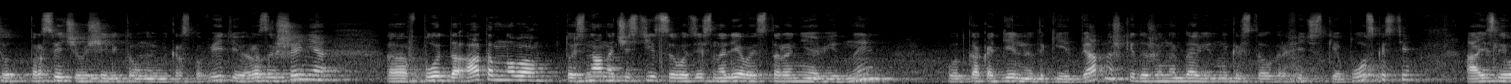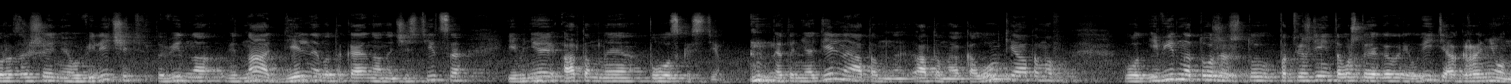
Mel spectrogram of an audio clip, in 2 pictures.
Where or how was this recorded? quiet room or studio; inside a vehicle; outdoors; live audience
live audience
